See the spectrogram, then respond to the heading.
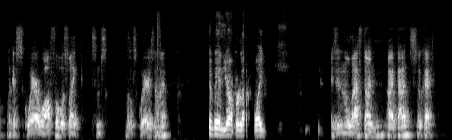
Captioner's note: none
